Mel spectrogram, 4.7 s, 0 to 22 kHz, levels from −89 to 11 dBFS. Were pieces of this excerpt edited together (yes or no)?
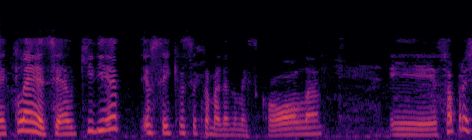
no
